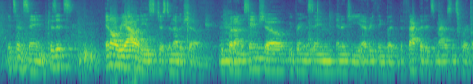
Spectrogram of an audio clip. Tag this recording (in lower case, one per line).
speech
